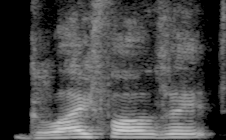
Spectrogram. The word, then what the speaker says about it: glyphosate: And he said in the late 70s, he started studying dioxin and later PCBs and later glyphosate, how do you pronounce it?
